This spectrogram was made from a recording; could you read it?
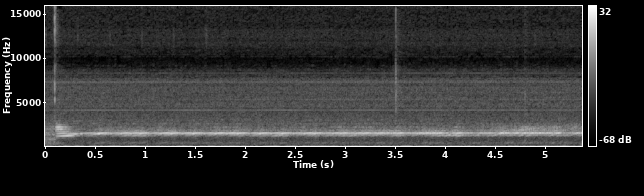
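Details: Icom IC-751A receiver with its reference oscillator slightly off frequency. A steady high whistle with a slow wavering heterodyne beat over receiver hiss; the calibrator was being adjusted toward zero beat for exact 1 kHz tuning.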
